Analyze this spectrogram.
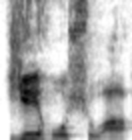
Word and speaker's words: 여호수아: 이름을 부르게 된 겁니다이 여호수아의 원어의 발음이 뭐냐면 예호슈아 그래요 예호슈아 이게 어떤 이름과 같으냐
